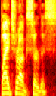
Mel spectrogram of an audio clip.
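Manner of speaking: clearly enunciated, sounded-out American accent. Saying 'Bytestrug service' in English: enunciated American English inflection. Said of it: "Say it in English, just like with the American like inflection enunciated like".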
